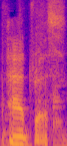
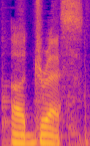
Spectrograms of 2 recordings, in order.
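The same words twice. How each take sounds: First: The stress is on the first syllable. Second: The stress is on the second syllable.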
